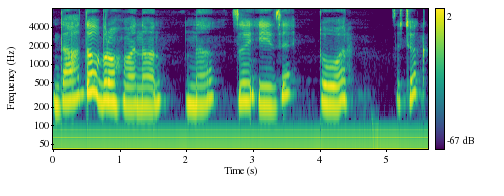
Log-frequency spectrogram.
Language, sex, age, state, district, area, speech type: Kashmiri, female, 30-45, Jammu and Kashmir, Bandipora, rural, spontaneous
